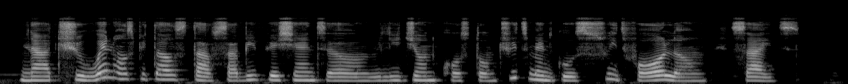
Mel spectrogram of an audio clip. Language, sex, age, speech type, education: Nigerian Pidgin, female, 15-29, spontaneous, tertiary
